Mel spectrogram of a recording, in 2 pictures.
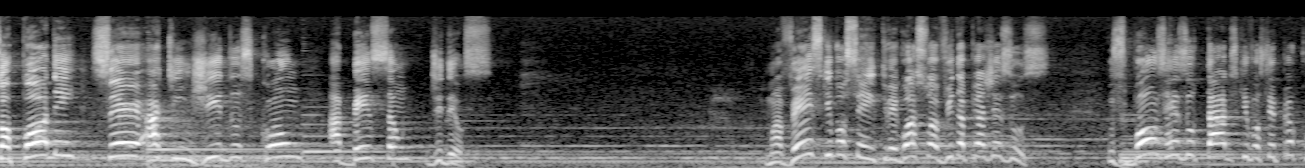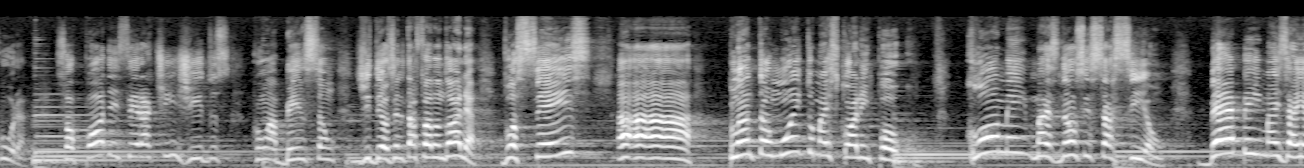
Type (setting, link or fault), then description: setting, large echoing room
